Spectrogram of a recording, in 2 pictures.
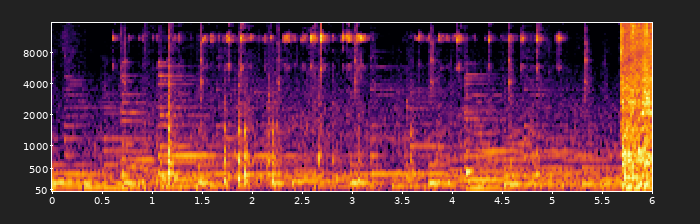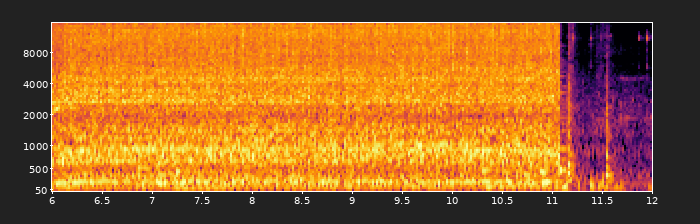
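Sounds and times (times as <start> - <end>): mixer grinder whirring: 5.7 - 11.1.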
